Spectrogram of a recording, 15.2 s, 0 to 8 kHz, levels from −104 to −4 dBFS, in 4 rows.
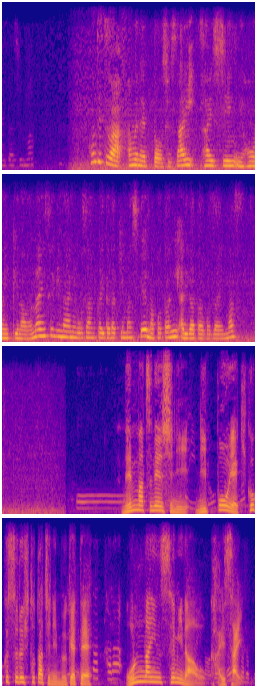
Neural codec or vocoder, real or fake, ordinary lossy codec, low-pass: none; real; Opus, 24 kbps; 7.2 kHz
